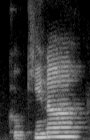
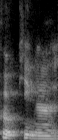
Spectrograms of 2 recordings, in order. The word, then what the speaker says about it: coquina: a fan of called Coke weena Coquina I've heard it pronounced a variety of ways I believe Coquina is the way that I've heard it pronounced the most um a lot of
